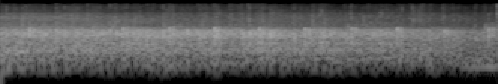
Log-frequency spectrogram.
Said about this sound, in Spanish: ¿Cuánto nos da un aplauso al Señor por esto?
